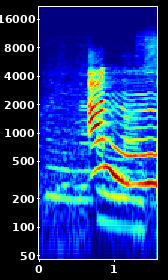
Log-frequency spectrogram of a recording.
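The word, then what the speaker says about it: النَّاس: Jadi hamzahnya hamzah wasalnya kita beri tanda apa? Fathah. Fathah. Maka cara membacanya jadi annas.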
